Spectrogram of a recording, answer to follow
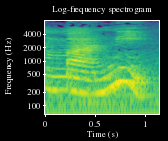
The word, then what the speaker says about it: maní: Y esta que dice maní. En esta última es, la leemos un poquito más fuerte porque tiene una tilde.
